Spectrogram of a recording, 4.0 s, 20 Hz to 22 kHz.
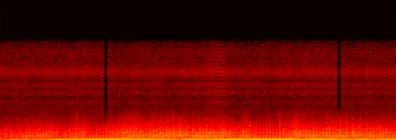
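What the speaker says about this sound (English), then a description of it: "That low rumble is the AVIC Zhuo Tian." Low, steady rumble of the AVIC Zhuo Tian, a 10-ton Chinese drone mothership aircraft, droning continuously with a slightly pulsing low end and no voices over it.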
